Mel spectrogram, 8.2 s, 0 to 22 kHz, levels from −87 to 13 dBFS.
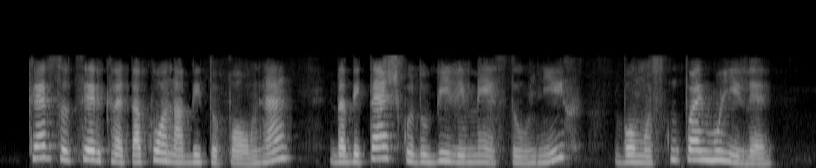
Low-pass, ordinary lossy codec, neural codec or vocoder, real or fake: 5.4 kHz; AAC, 24 kbps; autoencoder, 22.05 kHz, a latent of 192 numbers a frame, VITS, trained on one speaker; fake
